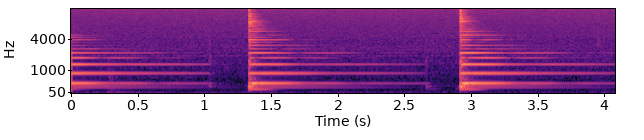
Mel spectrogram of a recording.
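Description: Three separate plucks of a ukulele's A string ring out one after another, each tone sustaining and fading alone, played slowly on a beginner ukulele for tuning.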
